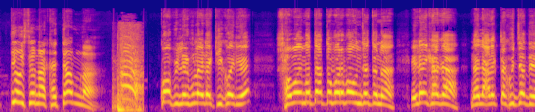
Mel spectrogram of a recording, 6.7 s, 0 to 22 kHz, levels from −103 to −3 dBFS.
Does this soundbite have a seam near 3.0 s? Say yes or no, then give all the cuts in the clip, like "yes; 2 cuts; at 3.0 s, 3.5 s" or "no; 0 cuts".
no; 1 cut; at 1.5 s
